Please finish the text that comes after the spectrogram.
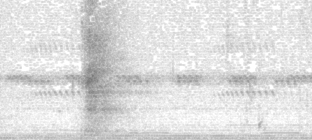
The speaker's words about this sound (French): Et euh, vous patientez, vous entendez euh, l'activité nocturne de, cette forêt.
